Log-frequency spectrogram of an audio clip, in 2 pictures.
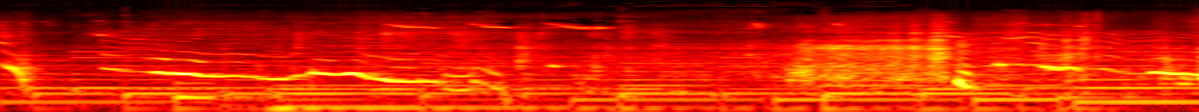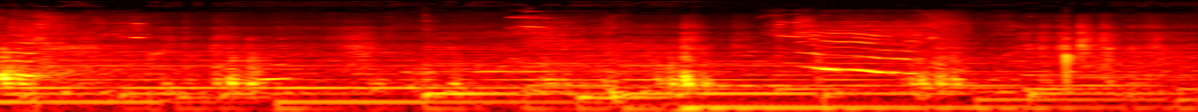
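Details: Recording of a new litter of puppies played from a computer to their blind half-sibling: wavering, whining whimpers that rise and fall, several in quick succession, with a few higher squeaks, over continuous music in a small room.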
